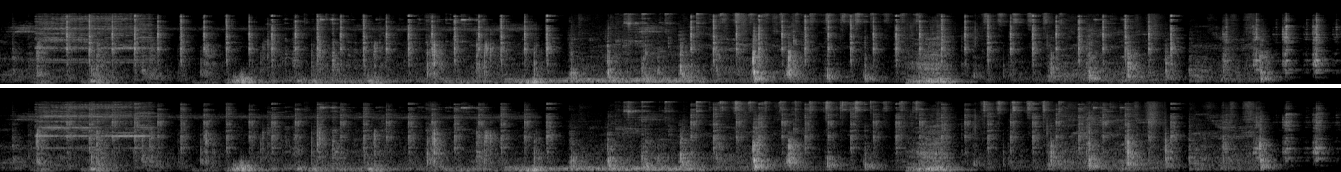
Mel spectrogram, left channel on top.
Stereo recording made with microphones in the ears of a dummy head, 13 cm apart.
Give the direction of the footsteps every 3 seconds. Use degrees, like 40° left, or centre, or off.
40° right, 10° left, 50° left, 20° right, 50° right.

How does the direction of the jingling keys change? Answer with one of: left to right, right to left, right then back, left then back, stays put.
left to right.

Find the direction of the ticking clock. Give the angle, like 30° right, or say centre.
50° left.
